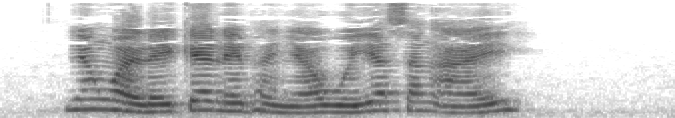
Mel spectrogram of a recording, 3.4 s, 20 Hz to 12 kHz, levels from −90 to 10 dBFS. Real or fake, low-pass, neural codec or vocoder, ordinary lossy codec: real; 10.8 kHz; none; AAC, 32 kbps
